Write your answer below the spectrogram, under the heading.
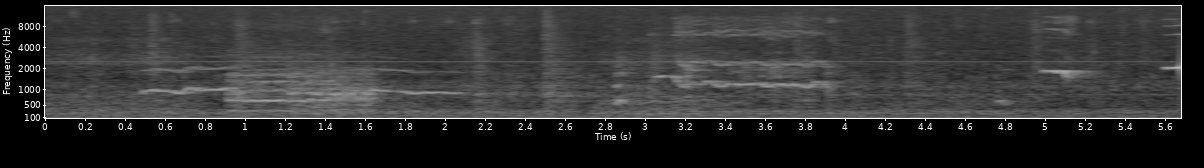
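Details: Two-week-old Wirehaired Pointing Griffon puppies of the "G" litter at Bluestem Kennels, indoors: a drawn-out, mid-pitched whine with a raspy burst near one second, then a wavering whimper that rises and falls, and short squeaks at the end over faint room hiss.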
